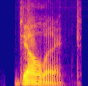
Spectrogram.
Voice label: "delict", American

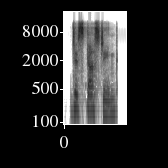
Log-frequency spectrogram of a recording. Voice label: "Disgusting", Indian

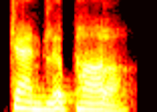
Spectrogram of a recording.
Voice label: "candlepower", Indian

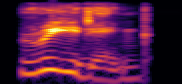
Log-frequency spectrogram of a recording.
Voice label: "reeding", Indian

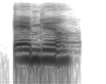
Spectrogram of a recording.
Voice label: "emir", Indian

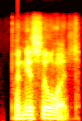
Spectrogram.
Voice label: "Penicillate", American

